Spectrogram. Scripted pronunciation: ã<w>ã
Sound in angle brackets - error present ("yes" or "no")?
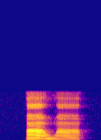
no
